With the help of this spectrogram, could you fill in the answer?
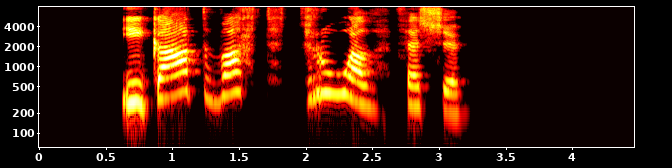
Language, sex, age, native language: Icelandic, male, 9, Icelandic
